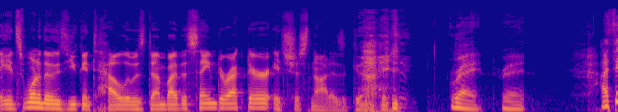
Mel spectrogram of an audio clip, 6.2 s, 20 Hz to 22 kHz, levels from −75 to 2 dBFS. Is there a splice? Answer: no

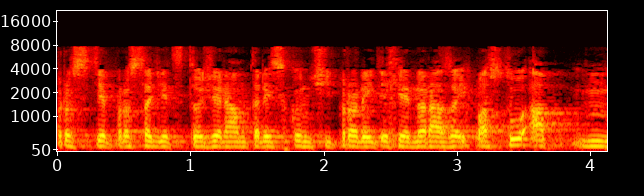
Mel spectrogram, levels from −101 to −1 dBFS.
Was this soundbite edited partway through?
no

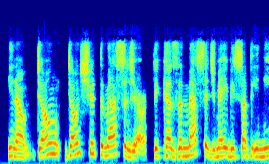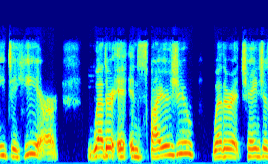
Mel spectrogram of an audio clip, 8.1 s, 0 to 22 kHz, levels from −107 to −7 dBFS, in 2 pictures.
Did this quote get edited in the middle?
yes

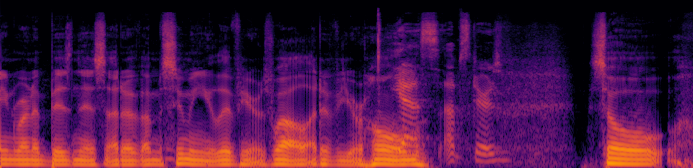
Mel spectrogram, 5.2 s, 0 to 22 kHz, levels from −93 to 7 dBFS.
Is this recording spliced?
no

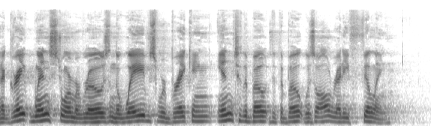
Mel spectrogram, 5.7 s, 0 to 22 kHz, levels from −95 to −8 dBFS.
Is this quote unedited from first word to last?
no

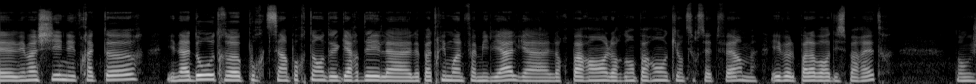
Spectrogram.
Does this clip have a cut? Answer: yes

